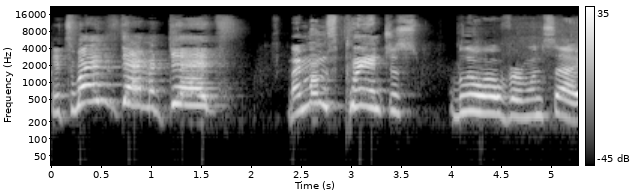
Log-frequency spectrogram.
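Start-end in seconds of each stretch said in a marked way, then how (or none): 0.0-1.8 full-on, high-pitched excited vlog-intro style yelling. Starting a vlog and greeting viewers, yelling. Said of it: "and I'm yelling again!".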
